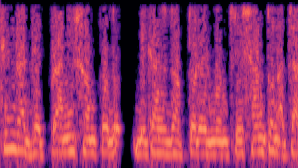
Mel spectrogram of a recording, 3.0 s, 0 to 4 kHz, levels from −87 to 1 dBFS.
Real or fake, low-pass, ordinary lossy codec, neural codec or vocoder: real; 3.6 kHz; none; none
